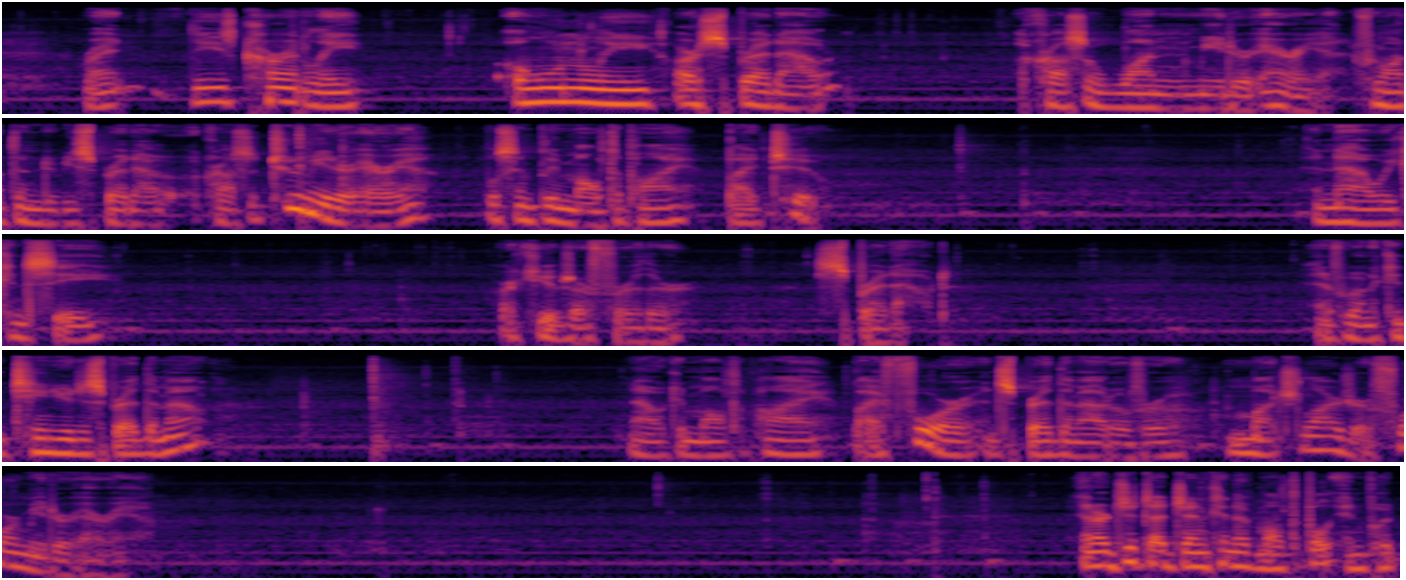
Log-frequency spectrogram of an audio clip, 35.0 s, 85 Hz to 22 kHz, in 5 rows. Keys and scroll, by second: 8.5 2, 22.8 4.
